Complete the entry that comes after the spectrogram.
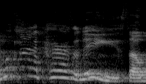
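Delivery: high, bewildered question about strange pears; baffled surprise. Retold or imitated. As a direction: ask it like the pear makes no sense. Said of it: "I'm like".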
